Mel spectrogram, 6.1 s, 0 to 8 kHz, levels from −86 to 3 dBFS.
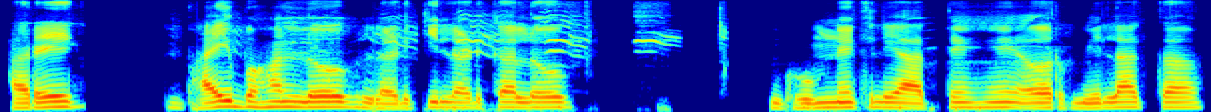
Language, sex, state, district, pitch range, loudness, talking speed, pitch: Hindi, male, Chhattisgarh, Sarguja, 125-140 Hz, -18 LUFS, 150 wpm, 135 Hz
